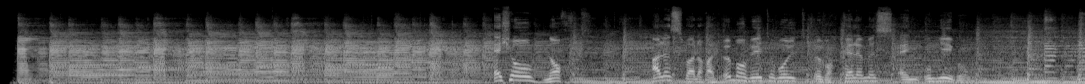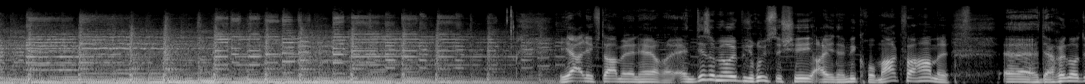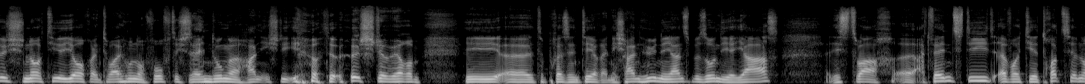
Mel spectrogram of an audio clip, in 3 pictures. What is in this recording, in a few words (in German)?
Kelmiser Mundart; Veranstaltung Kelemes sengt Ach wat wohr dat vröher schön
